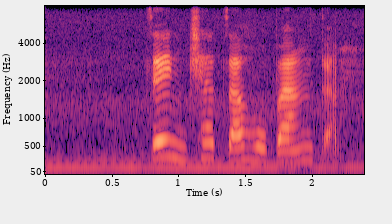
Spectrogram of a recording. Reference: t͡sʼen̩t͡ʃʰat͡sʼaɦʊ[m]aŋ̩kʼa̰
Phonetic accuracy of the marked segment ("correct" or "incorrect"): incorrect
